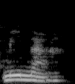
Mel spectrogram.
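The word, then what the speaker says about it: مِنَ: Karena setelahnya hurufnya berharokat sukun, untuk memudahkan membacanya, maka min menjadi fathah, mina.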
